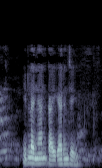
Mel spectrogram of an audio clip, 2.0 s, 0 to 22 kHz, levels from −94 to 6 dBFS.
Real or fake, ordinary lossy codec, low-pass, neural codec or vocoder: real; AAC, 48 kbps; 7.2 kHz; none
